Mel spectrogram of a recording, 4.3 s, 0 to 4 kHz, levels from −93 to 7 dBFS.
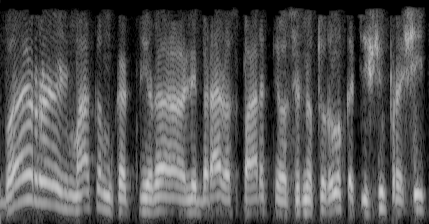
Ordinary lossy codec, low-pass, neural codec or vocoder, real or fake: MP3, 32 kbps; 3.6 kHz; codec, 24 kHz, 6 kbps, HILCodec; fake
